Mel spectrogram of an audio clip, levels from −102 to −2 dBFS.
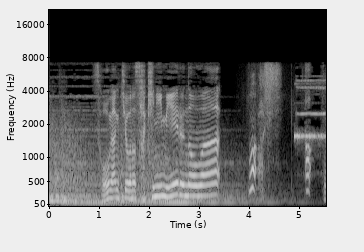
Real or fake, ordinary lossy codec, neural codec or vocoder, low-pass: real; MP3, 64 kbps; none; 7.2 kHz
